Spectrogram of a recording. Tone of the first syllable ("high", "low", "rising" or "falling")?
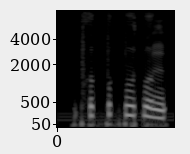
rising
